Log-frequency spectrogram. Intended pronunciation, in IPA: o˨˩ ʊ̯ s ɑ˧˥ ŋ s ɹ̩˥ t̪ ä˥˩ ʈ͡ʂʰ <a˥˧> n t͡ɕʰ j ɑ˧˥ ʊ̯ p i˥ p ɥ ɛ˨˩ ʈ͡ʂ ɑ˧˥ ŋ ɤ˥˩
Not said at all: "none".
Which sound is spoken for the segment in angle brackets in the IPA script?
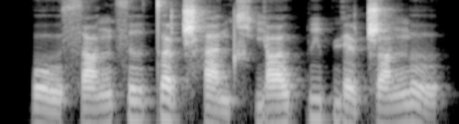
a˨˩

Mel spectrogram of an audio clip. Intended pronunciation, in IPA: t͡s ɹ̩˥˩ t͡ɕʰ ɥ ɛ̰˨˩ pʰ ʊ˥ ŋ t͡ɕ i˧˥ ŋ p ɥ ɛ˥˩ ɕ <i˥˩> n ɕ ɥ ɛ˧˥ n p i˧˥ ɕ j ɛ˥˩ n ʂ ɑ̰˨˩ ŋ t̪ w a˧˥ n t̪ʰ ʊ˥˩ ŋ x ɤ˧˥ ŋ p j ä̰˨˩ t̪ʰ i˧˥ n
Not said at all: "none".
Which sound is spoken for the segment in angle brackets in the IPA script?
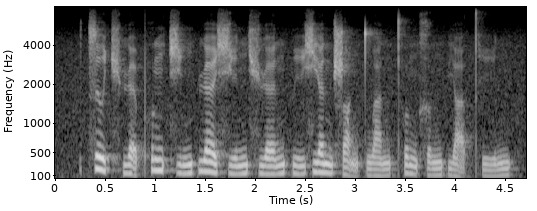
i˧˥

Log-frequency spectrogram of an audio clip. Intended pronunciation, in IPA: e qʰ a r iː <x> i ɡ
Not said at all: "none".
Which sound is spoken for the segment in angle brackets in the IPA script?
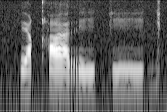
k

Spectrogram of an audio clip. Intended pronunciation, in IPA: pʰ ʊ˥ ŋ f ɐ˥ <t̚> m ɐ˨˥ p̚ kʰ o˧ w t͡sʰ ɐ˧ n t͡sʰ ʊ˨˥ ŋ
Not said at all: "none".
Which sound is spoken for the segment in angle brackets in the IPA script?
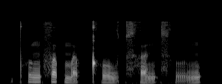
p̚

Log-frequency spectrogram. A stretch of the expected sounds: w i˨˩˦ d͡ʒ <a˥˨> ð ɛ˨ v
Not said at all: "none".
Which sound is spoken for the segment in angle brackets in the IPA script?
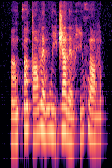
a˥˨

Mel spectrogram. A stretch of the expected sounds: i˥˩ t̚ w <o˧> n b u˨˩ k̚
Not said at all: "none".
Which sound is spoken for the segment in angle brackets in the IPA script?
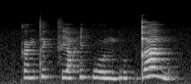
o˧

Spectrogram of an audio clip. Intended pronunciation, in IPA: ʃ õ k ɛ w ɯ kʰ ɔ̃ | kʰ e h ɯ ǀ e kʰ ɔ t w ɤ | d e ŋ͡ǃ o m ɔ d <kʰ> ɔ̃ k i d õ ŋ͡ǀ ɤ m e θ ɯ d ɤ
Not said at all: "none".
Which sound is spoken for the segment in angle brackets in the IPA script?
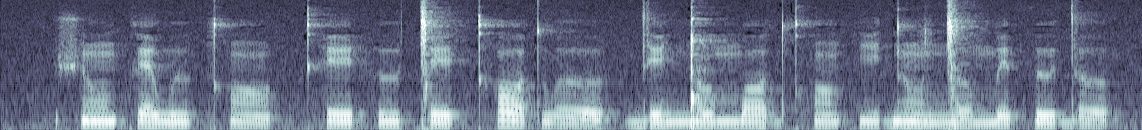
kʰ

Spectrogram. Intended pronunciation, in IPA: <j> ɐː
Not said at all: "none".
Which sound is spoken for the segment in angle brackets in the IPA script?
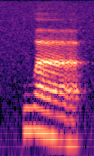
w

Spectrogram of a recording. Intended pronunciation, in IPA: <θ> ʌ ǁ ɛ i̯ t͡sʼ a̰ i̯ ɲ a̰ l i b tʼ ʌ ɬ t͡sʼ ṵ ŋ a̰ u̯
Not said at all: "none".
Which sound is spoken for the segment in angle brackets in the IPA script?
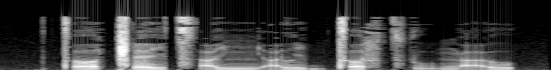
tʼ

